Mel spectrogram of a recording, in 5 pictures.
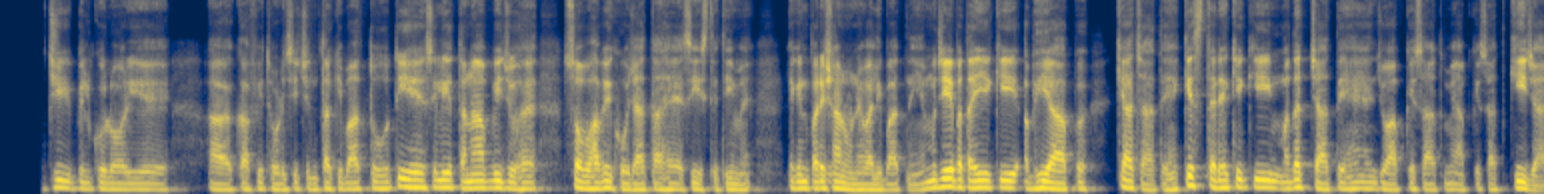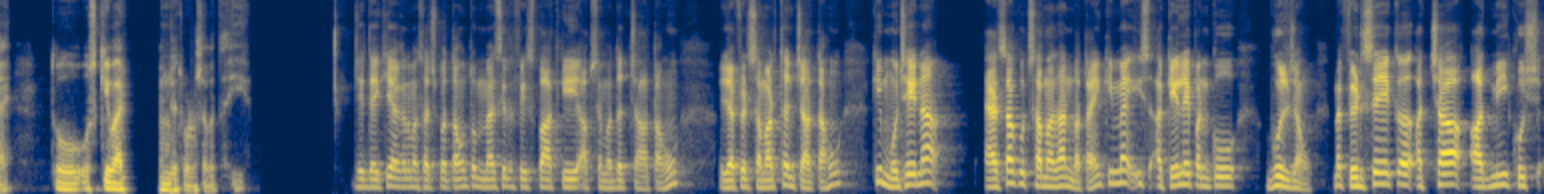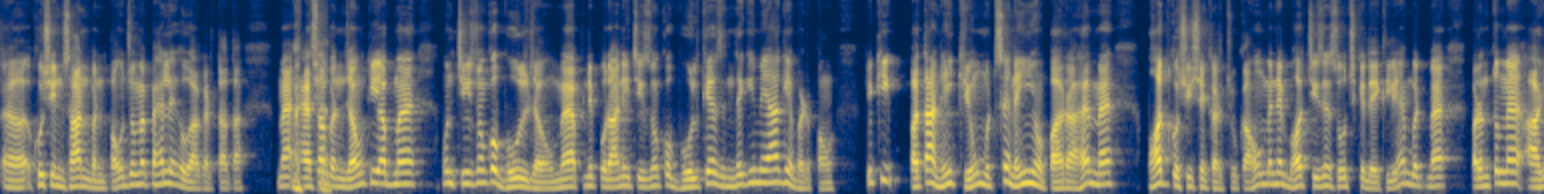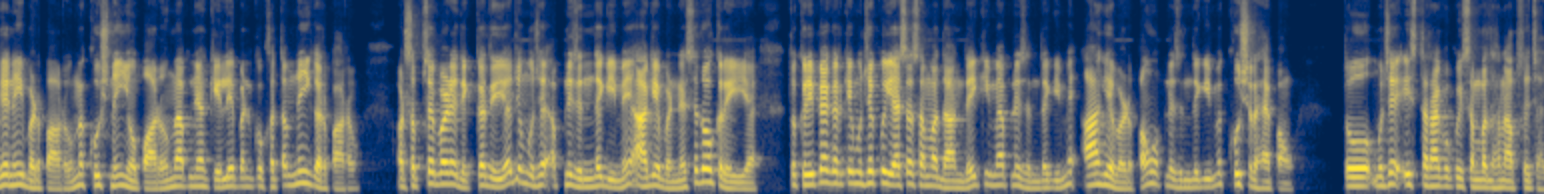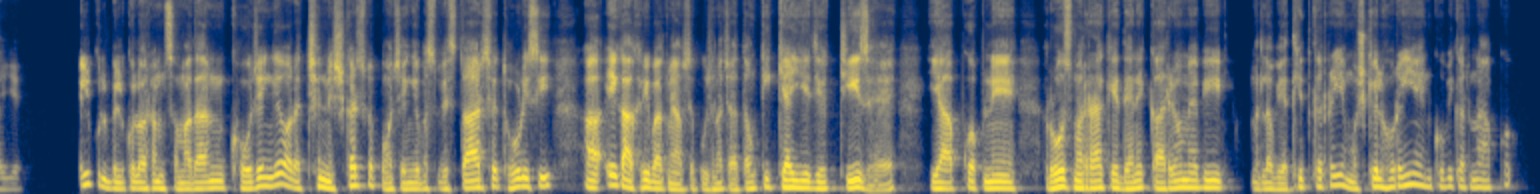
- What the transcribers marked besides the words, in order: in English: "बट"
- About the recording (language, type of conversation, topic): Hindi, advice, मैं समर्थन कैसे खोजूँ और अकेलेपन को कैसे कम करूँ?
